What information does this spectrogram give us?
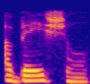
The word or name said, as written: abbatial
